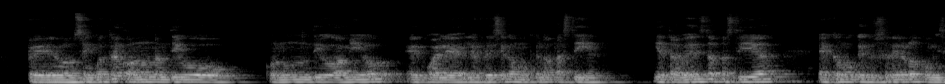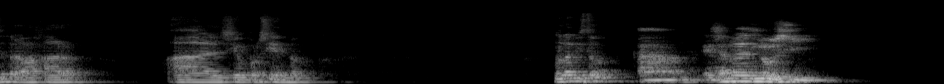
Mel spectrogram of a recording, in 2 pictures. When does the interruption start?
none

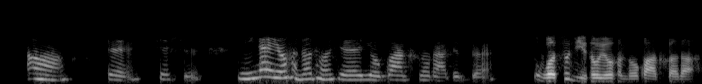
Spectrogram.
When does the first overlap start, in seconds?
none

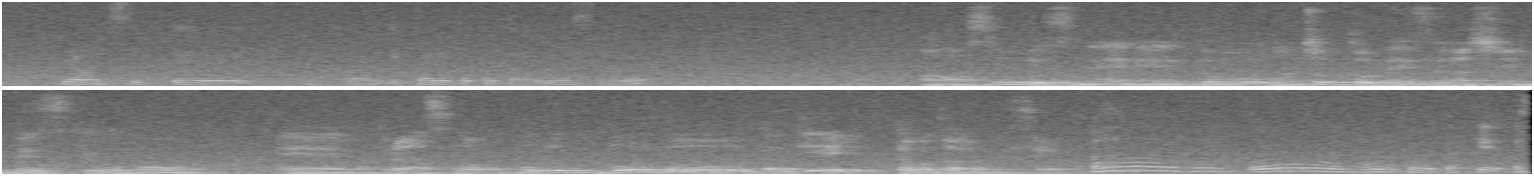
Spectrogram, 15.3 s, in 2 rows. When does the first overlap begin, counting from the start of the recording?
none

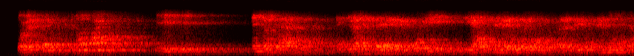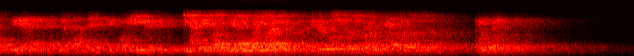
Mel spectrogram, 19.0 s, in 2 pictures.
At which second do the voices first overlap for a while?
13.0 s

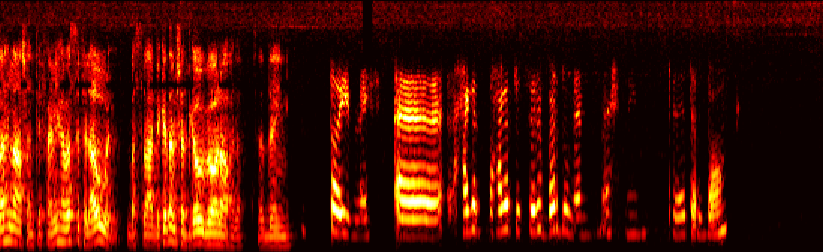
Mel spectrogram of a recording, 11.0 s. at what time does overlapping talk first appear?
none

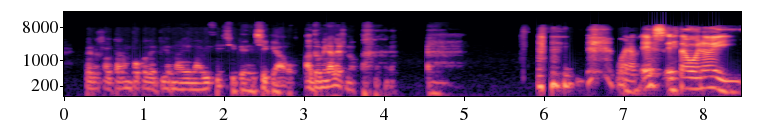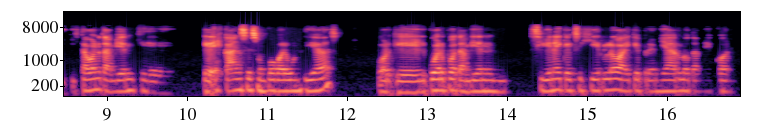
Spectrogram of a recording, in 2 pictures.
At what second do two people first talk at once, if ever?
none

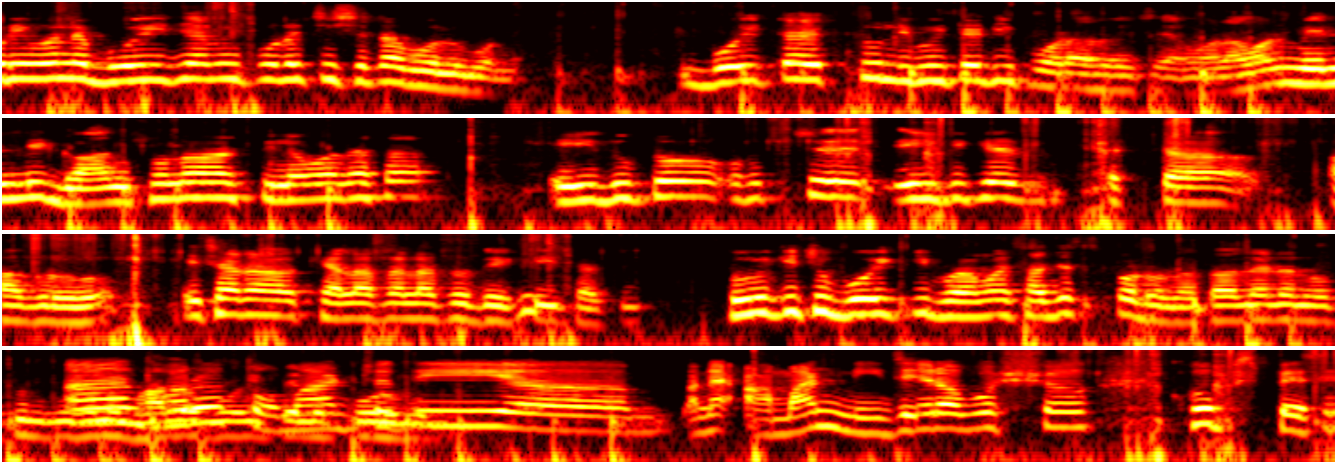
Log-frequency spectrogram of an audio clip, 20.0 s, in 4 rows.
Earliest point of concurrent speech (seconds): 15.2 s

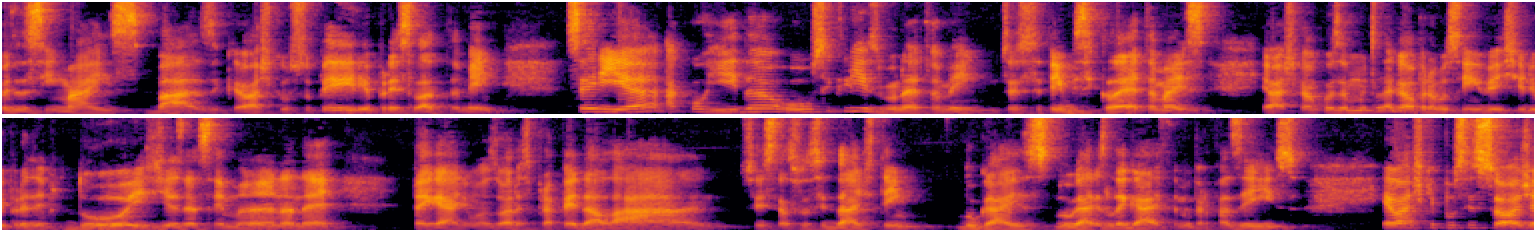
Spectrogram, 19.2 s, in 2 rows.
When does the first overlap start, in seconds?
none

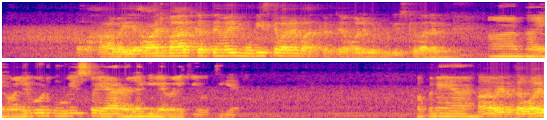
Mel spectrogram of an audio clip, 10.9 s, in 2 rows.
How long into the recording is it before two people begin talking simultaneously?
none

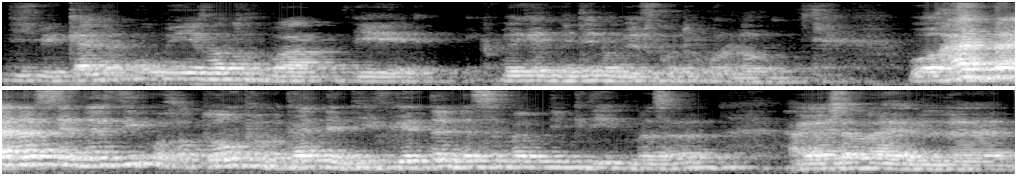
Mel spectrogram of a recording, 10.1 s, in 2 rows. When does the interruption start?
none

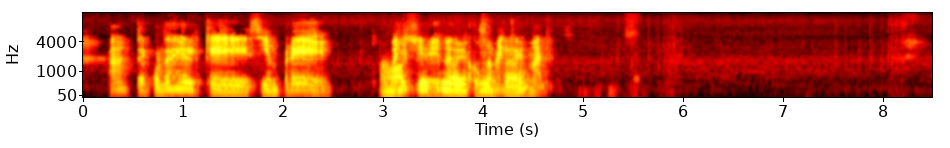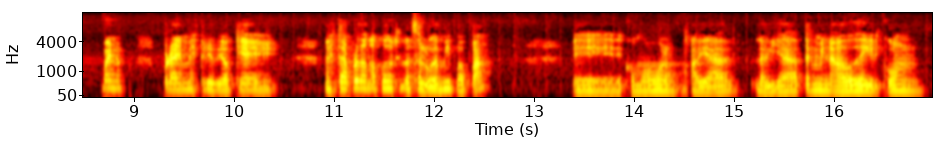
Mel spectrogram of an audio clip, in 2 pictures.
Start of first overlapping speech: 3.1 s

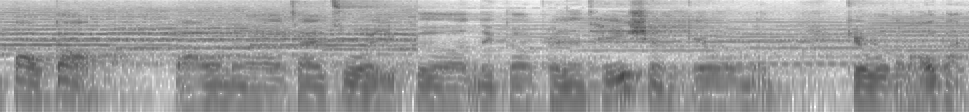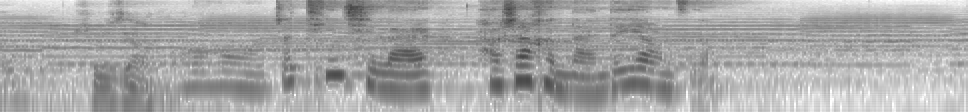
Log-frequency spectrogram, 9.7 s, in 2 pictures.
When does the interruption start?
none

